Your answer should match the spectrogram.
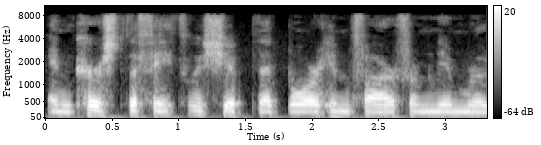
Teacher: never was a more perfect iambic, perfect, neat iambic line written than that one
